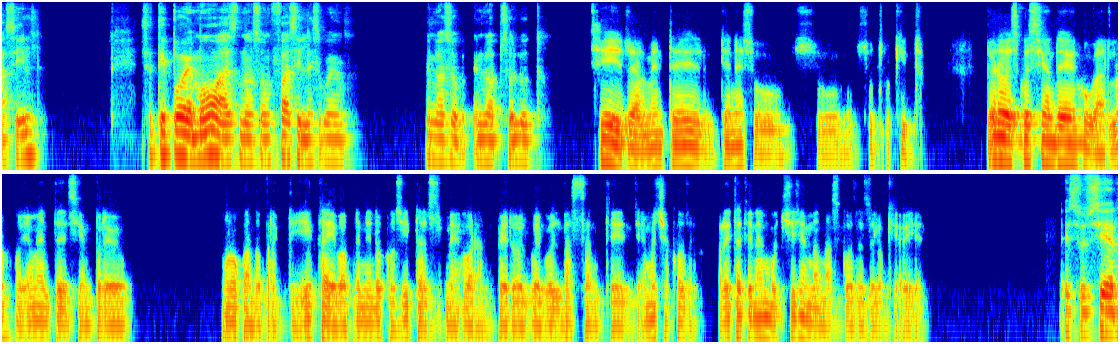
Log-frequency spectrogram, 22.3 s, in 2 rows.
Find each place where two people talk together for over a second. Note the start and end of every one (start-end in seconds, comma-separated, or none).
none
